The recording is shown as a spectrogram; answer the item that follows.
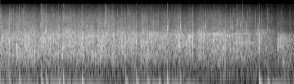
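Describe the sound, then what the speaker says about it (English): Audience at an honor society induction ceremony applauding the students, a dense, loud, steady wash of many hands clapping together that tapers slightly at the end. "I think that we need to give them a round of applause to start with and honor them for their accomplishments."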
